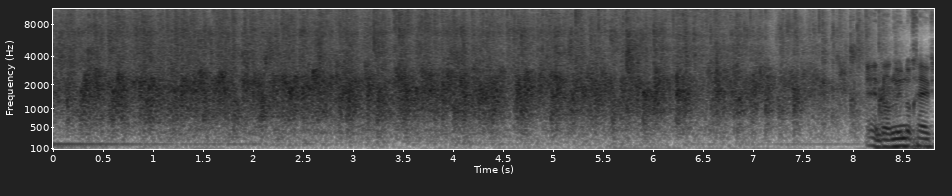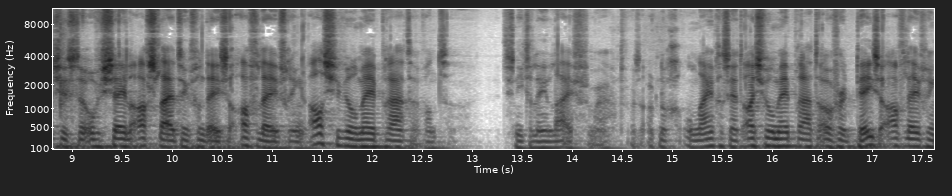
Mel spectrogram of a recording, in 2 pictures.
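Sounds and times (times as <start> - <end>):
audience applause: 0.0 - 9.0
speech: 8.2 - 17.6.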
